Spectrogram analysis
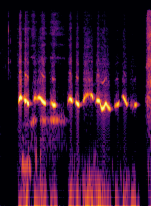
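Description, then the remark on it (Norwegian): Someone whistles a warbling, birdlike tune in imitation of birdsong, a wavering mid-pitched melody in two phrases with a short break between, ending in a brief burst of noise. “Åh, fin fuglesang.”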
